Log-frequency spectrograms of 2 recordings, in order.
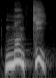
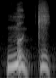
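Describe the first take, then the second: First: High, loud silly call of monkey; playful high announcement. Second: Said in the usual way. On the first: Pretend. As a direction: announce it like a game show. Announcing the cracker animals.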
